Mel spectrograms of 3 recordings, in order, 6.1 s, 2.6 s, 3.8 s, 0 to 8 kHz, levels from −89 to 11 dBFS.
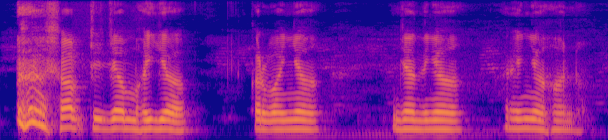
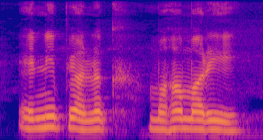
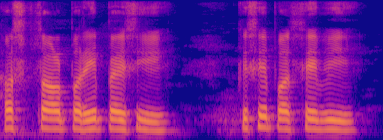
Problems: none marked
